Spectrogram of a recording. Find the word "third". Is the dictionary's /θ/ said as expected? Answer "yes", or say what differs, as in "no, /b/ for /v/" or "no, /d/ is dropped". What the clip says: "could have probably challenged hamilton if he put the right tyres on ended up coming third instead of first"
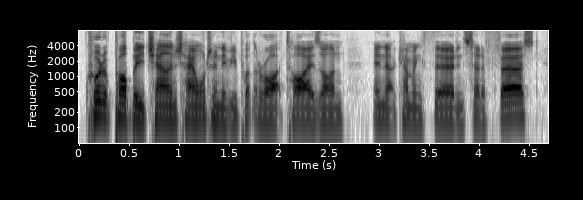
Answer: yes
